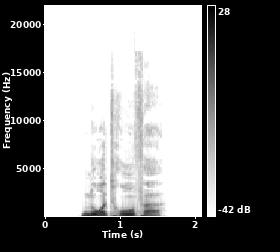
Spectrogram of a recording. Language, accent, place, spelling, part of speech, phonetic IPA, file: German, Germany, Berlin, Notrufe, noun, [ˈnoːtˌʁuːfə], De-Notrufe.ogg
- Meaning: nominative/accusative/genitive plural of Notruf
